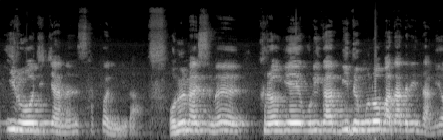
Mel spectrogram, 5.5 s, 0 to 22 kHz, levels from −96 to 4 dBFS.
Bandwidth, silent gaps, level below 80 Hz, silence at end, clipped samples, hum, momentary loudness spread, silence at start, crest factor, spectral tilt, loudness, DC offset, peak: 9 kHz; none; -58 dBFS; 0 s; under 0.1%; none; 16 LU; 0.05 s; 14 dB; -6.5 dB/octave; -14 LUFS; under 0.1%; 0 dBFS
